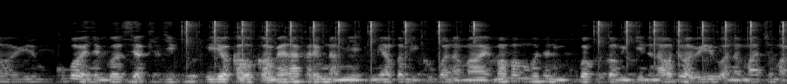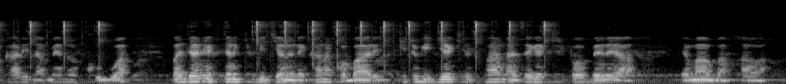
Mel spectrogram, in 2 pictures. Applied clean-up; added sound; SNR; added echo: none; Scissors; 7 dB; reverberation time 2.0 s.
